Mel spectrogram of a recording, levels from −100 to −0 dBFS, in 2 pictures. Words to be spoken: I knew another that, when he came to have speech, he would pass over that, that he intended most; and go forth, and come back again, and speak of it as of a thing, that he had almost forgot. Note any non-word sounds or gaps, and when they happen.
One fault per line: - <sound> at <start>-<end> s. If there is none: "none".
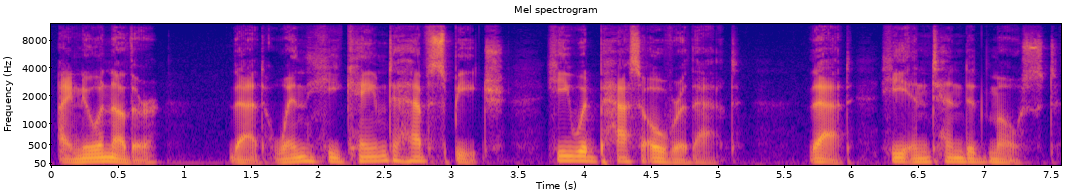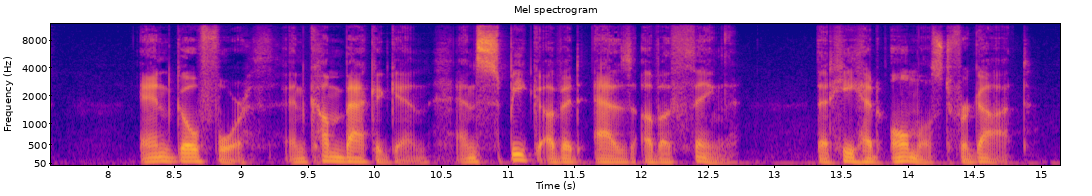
none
